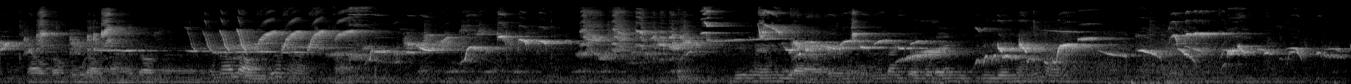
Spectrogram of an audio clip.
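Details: White-rumped shama, a caged bird in its third season trained for competitive singing, delivering a long varied song of rapid ringing notes, trills and clear whistles in dense, repeated bursts with short gaps between phrases.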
